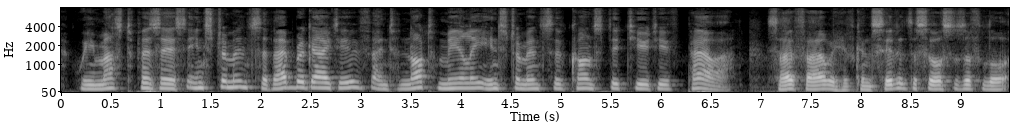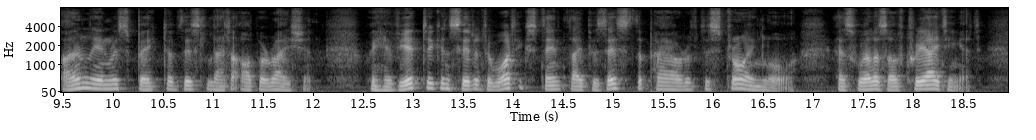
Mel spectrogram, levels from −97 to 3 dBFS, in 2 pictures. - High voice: No, medium, 150 Hz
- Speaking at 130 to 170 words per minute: Yes, average, 160 wpm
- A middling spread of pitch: Yes, average, 4.5 semitones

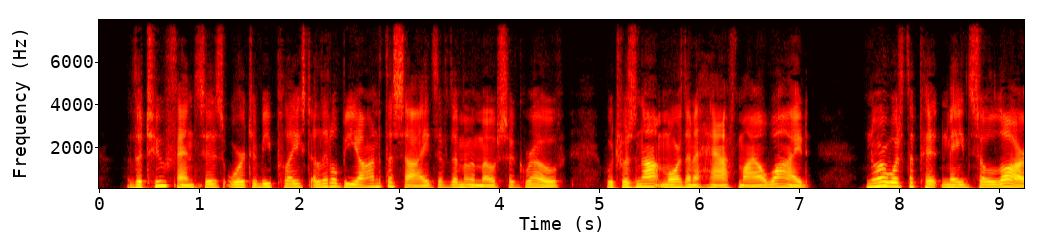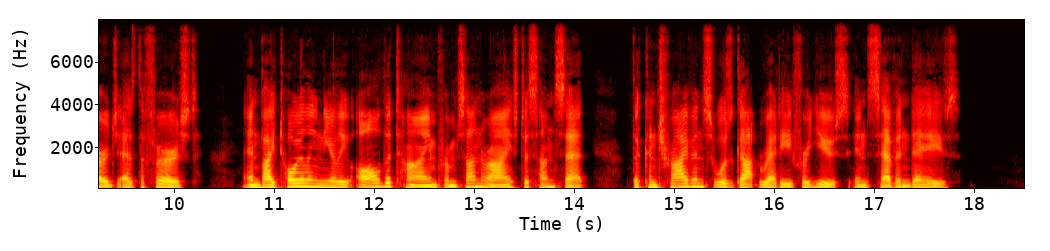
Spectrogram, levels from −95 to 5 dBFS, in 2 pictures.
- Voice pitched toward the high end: No, low, 130 Hz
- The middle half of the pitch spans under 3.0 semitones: No, average, 5.0 semitones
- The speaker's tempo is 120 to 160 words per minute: No, average, 180 wpm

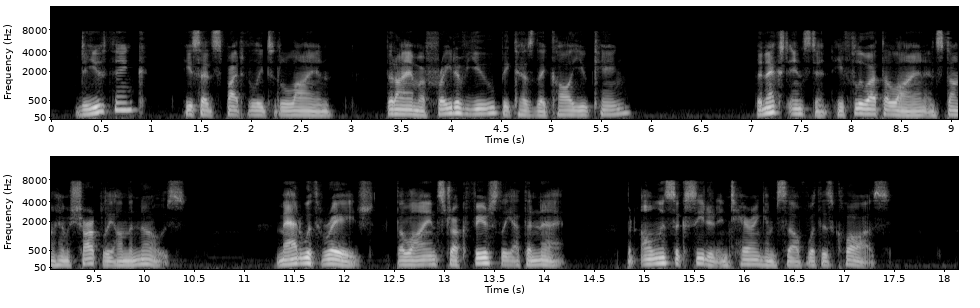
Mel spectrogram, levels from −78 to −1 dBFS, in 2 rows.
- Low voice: Yes, low, 105 Hz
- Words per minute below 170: No, average, 180 wpm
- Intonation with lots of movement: No, average, 4.3 semitones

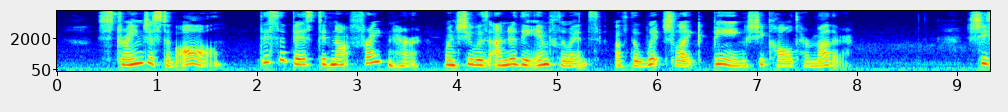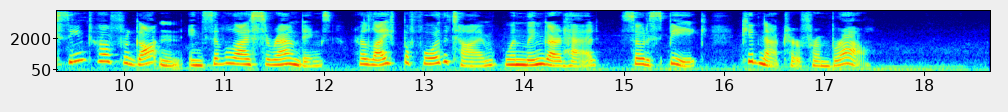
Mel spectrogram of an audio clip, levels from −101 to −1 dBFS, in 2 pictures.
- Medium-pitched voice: No, high, 225 Hz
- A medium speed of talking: Yes, average, 150 wpm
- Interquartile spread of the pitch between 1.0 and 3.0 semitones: No, average, 4.7 semitones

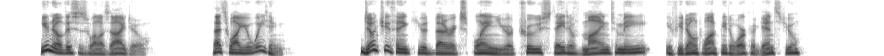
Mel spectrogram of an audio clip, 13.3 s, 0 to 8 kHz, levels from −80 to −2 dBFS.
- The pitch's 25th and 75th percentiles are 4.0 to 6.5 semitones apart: Yes, average, 4.8 semitones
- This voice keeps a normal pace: Yes, average, 175 wpm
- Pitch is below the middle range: Yes, low, 110 Hz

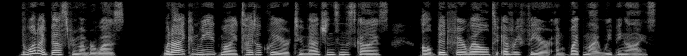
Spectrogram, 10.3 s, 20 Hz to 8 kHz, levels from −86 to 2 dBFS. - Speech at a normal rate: Yes, average, 170 wpm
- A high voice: Yes, high, 225 Hz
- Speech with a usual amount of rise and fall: Yes, average, 3.9 semitones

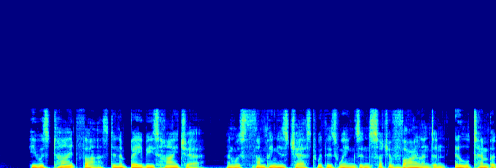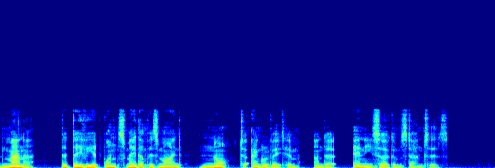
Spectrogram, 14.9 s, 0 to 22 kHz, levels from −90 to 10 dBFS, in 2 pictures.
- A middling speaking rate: Yes, average, 160 wpm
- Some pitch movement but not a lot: Yes, average, 4.4 semitones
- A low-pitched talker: Yes, very low, 85 Hz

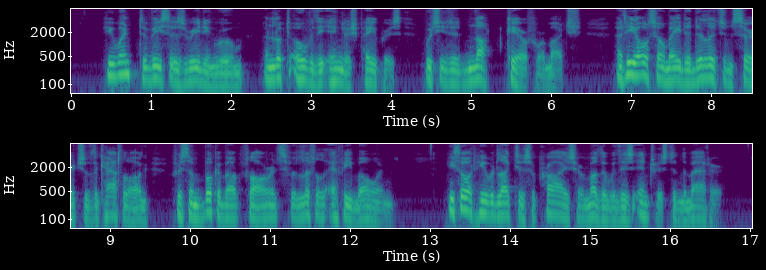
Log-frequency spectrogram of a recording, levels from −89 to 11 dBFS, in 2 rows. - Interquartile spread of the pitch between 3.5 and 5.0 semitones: Yes, average, 4.0 semitones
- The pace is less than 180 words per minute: No, average, 185 wpm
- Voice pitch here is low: Yes, low, 115 Hz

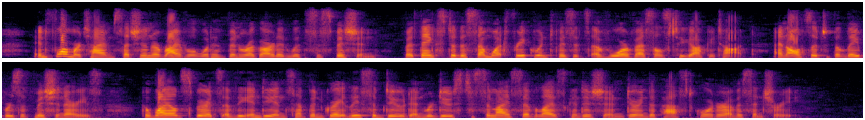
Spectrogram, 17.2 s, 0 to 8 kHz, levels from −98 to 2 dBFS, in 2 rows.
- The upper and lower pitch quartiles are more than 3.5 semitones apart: No, average, 2.8 semitones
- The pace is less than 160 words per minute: No, average, 190 wpm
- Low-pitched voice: No, medium, 185 Hz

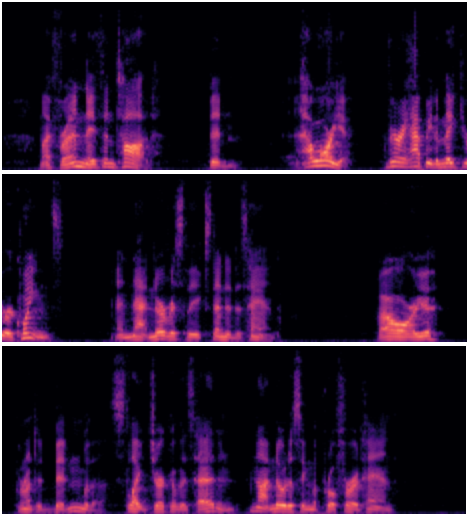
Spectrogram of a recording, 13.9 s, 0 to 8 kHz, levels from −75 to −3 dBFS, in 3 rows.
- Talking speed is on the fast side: No, average, 160 wpm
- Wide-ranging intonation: No, average, 4.3 semitones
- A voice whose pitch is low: No, medium, 145 Hz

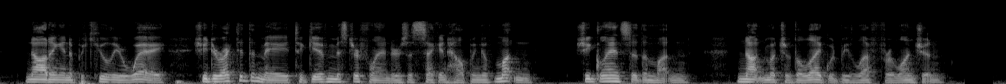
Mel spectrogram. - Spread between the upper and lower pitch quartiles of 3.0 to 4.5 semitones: Yes, average, 3.5 semitones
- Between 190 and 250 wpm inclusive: Yes, average, 195 wpm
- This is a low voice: Yes, low, 105 Hz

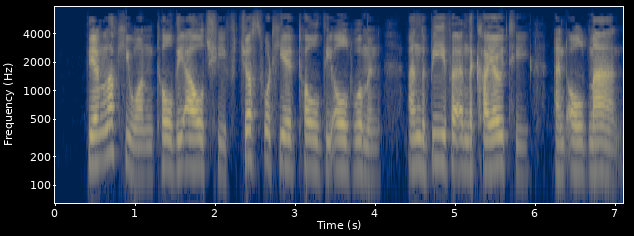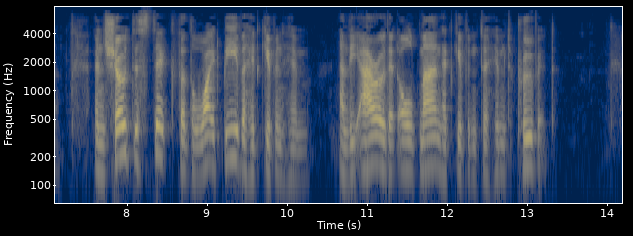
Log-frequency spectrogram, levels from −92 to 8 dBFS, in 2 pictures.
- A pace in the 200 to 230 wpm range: Yes, fast, 205 wpm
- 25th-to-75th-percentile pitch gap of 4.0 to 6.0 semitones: No, average, 3.0 semitones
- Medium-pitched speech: Yes, medium, 150 Hz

